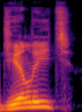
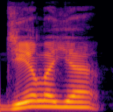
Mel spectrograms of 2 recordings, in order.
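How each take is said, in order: First: The word ends with a t sound. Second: The word ends in a vowel without t. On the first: This is the standard form. "вместо «делает»" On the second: This is the local dialect form. "будет «делая»"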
